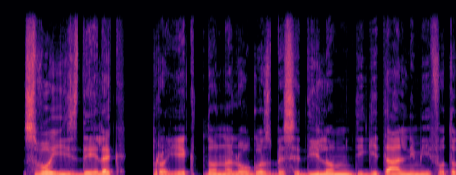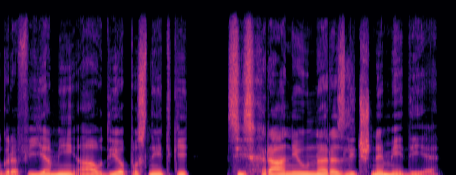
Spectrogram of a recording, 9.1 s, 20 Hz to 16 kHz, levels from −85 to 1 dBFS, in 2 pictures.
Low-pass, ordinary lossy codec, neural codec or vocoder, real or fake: 14.4 kHz; none; none; real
